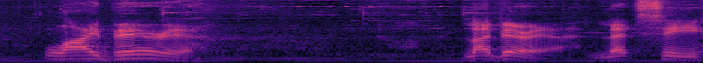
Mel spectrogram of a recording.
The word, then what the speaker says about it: Liberia: Yeah, Liberia, it rhymes with Siberia, and it's also a wrong answer.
